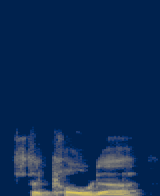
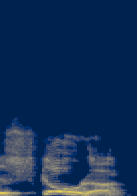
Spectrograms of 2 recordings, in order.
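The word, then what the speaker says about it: Skoda: k o da a it sounds exactly like it's spelled but more often than not it gets mispronounced so when someone ask me what's my name I say scod Scot SK o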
